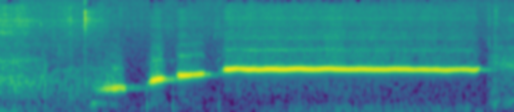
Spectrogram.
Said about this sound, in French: mon père, il m'appelait le sifflant en cul. Je sifflais tout le temps.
